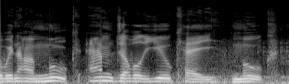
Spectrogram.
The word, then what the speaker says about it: Mook: So we're now in Mook, M-W-K, Mook. You pronounce it like Mook.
